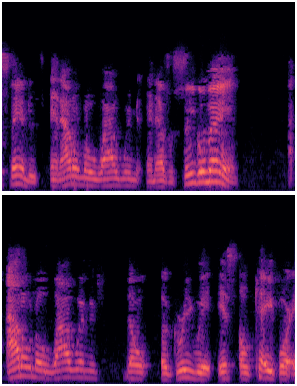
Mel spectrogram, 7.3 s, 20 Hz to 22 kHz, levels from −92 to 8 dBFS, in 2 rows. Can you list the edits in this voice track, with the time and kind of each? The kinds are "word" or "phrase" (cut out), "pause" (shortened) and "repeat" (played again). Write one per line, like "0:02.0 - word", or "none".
none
